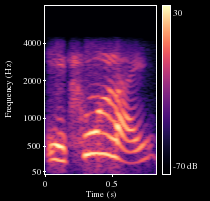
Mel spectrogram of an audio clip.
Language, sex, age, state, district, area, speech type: Bodo, female, 60+, Assam, Kokrajhar, rural, conversation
